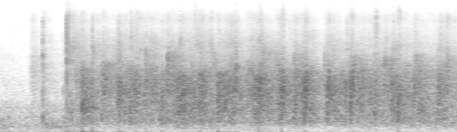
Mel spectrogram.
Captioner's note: applause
